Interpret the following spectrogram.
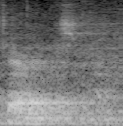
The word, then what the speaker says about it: Carricks: Is it Carricks or Sharks? Carricks.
